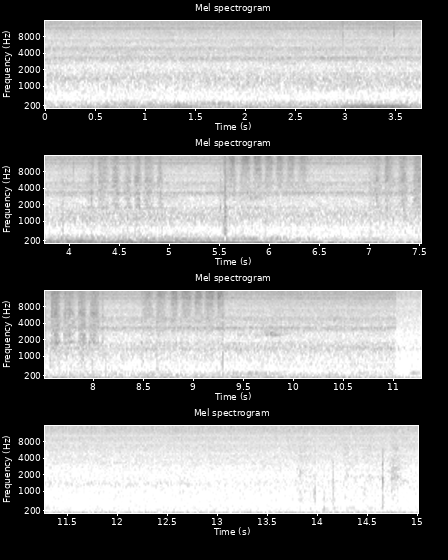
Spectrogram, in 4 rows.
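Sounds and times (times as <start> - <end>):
fingertips scratching cardboard: 4.2 - 6.4, 7.0 - 9.4.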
